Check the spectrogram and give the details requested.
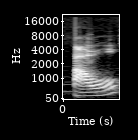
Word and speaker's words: foul: Dá até vontade de falar fault, né? Fault, mas fault é culpa, não tem a ver com fou.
